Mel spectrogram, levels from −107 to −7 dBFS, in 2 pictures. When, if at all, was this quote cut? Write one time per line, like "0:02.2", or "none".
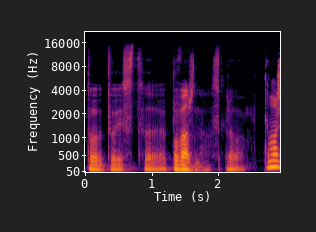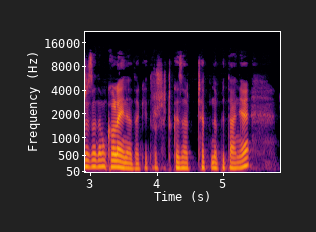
none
